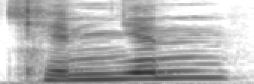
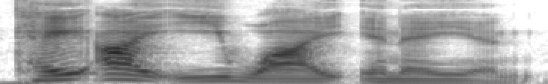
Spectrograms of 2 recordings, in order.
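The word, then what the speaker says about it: Keiynan: I think his name is Kenyon Lonsdale. It's KieYnan.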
